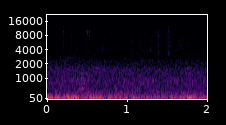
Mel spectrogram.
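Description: A pause between spoken phrases, filled by low, irregular rumbling thumps.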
